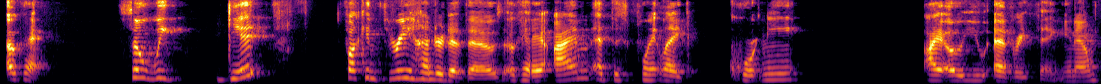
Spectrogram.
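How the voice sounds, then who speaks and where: A woman telling a long story in casual podcast chat, rambling and animated with many fillers. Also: mid-range voice, normal speed.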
